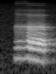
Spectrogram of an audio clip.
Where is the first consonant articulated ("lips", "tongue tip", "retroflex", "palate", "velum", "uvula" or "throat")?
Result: throat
